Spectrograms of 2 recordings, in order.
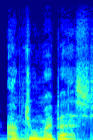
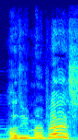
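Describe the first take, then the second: First: It is said in a lower-pitched voice. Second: It is said in a higher-pitched voice.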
